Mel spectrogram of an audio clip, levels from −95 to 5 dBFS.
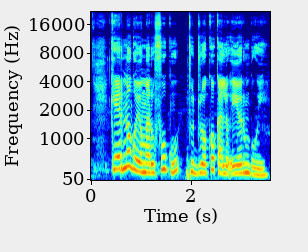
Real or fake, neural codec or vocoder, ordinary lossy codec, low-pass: real; none; none; none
